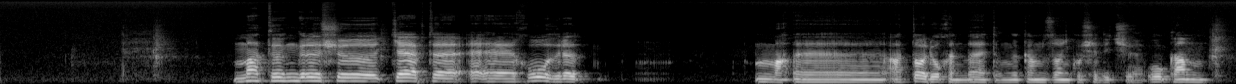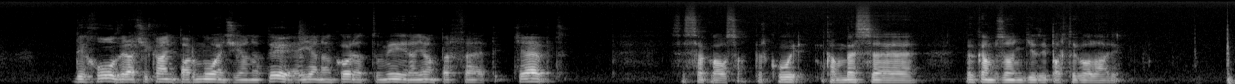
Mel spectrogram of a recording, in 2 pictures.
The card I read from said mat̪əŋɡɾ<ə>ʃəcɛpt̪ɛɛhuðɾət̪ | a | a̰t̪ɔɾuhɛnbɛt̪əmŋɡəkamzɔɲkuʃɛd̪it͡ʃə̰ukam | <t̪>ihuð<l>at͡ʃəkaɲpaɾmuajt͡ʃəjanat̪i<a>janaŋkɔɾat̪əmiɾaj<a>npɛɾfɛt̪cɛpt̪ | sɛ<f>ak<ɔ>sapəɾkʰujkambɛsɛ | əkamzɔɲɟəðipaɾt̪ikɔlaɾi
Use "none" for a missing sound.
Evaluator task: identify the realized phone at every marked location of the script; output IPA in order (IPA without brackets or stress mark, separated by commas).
ə, d̪, ɾ, ɛ, a, s, ɔ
